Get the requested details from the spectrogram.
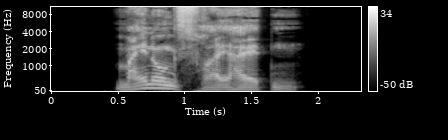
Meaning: plural of Meinungsfreiheit
- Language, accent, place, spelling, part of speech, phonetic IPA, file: German, Germany, Berlin, Meinungsfreiheiten, noun, [ˈmaɪ̯nʊŋsˌfʁaɪ̯haɪ̯tn̩], De-Meinungsfreiheiten.ogg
